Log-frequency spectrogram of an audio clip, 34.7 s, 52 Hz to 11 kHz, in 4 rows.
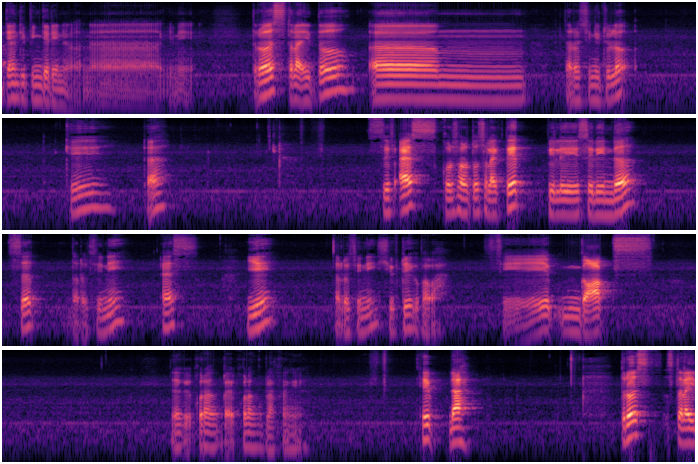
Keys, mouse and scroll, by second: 0.2 middle click, 0.4-0.7 scroll down 5, 0.6 middle click, 1.3 g, 3.0 middle click, 4.7 KP_3, 5.0 KP_1, 5.4 z, 5.9-6.3 scroll up 3, 6.1 shift+middle click, 7.0 g, 8.1 g, 10.0 middle click, 11.1 g, 12.3 KP_3, 13.2 scroll up 2, 13.5 g, 14.3 Tab, 14.9 shift+s, 15.9 shift+a, 17.7 r, 18.7 s, 20.0 s, 22.6 g, 23.7 shift+d, 25.2 Tab, 25.3 scroll down 3, 25.5 middle click, 25.9 z, 26.6 middle click, 27.5 scroll up 3, 27.6 Tab, 28.3 click, 31.4 click, 31.4 g, 32.3 Tab, 32.4 scroll down 3, 32.6 middle click, 33.7-34.6 scroll down 9.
